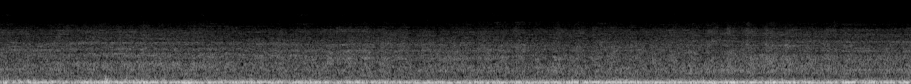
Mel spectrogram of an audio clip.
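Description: Double-stack intermodal container train rolling past, a steady low rumble of steel wheels on the rails.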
